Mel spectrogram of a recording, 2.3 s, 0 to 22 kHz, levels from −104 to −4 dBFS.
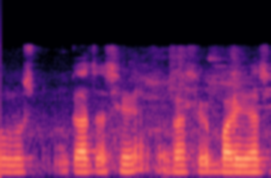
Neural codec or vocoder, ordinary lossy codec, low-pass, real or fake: none; none; none; real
